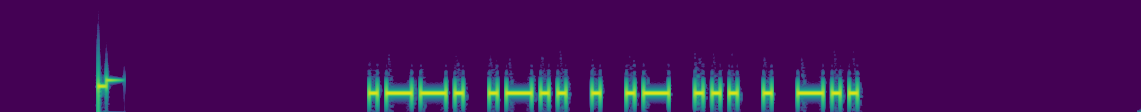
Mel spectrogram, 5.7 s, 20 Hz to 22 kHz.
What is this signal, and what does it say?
Morse code, heard as a keyed tone, about 28 wpm, 700 Hz. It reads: PLEASED
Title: Seven Letter Words - 28wpm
